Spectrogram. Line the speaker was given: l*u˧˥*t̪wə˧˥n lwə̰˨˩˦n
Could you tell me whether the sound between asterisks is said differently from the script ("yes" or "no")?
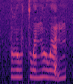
no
